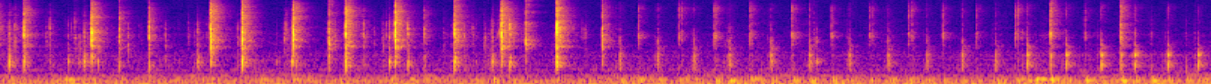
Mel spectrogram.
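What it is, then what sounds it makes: Plastic game controller buttons clicking. Fingertips press and click the buttons and thumbsticks of a hollow black plastic Xbox One controller held in both hands over a white table. Sharp, bright plastic clicks snap out in a quick irregular run, louder through the first half, then settle into softer, denser ticking over a faint low hum.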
